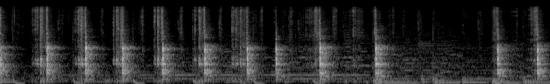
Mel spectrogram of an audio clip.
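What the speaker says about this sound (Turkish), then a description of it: "Soğanlarımı bu şekilde doğruyorum." Onions are chopped with a knife on a cutting board, a steady rhythm of crisp, close thuds about twice a second, with no talking over them.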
